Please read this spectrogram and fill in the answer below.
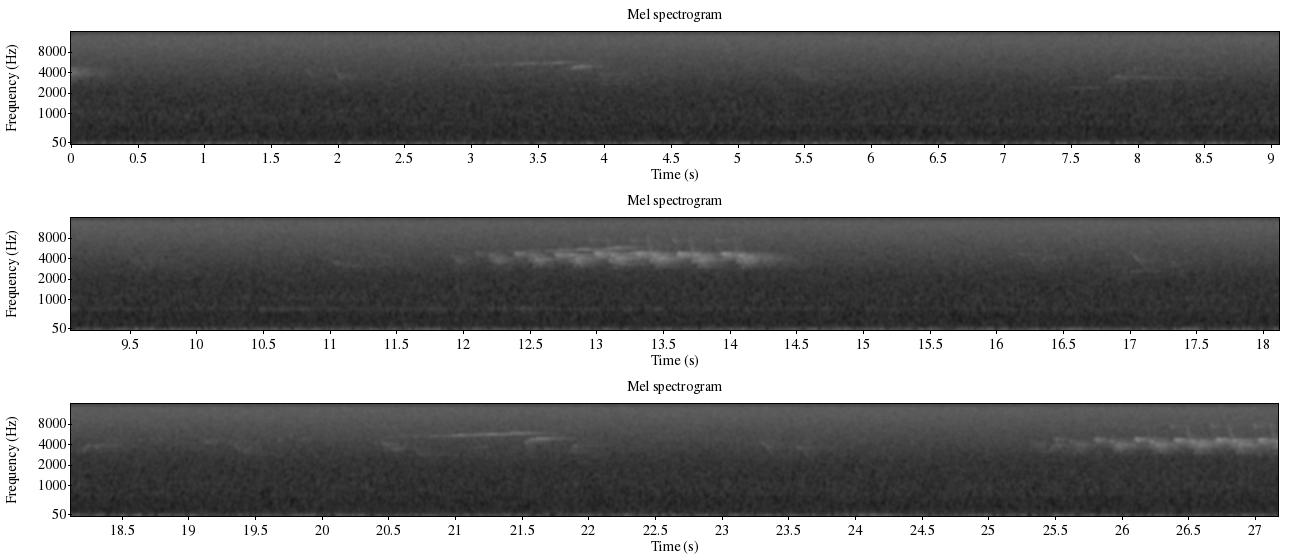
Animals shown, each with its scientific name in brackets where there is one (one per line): Black-throated Green Warbler (Setophaga virens)
Red-eyed Vireo (Vireo olivaceus)
Ovenbird (Seiurus aurocapilla)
